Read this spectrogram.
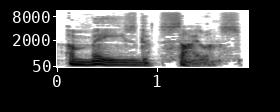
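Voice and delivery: plain reading voice

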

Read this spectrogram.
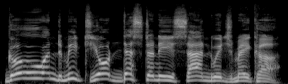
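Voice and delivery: high, projected rallying cry; shouted. A narrator's reading. Old man sending sandwich maker off, high shout. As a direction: shout a grand send-off. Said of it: "shouted Thrashbarg".

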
